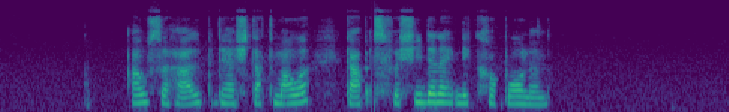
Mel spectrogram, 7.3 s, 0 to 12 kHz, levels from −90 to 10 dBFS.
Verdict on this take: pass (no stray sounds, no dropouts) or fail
fail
